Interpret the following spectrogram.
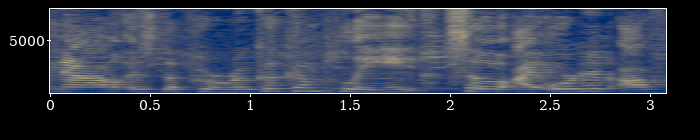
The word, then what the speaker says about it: peruca: but I do have the peruca peruca okay peruca that's how you say it okay hi guys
